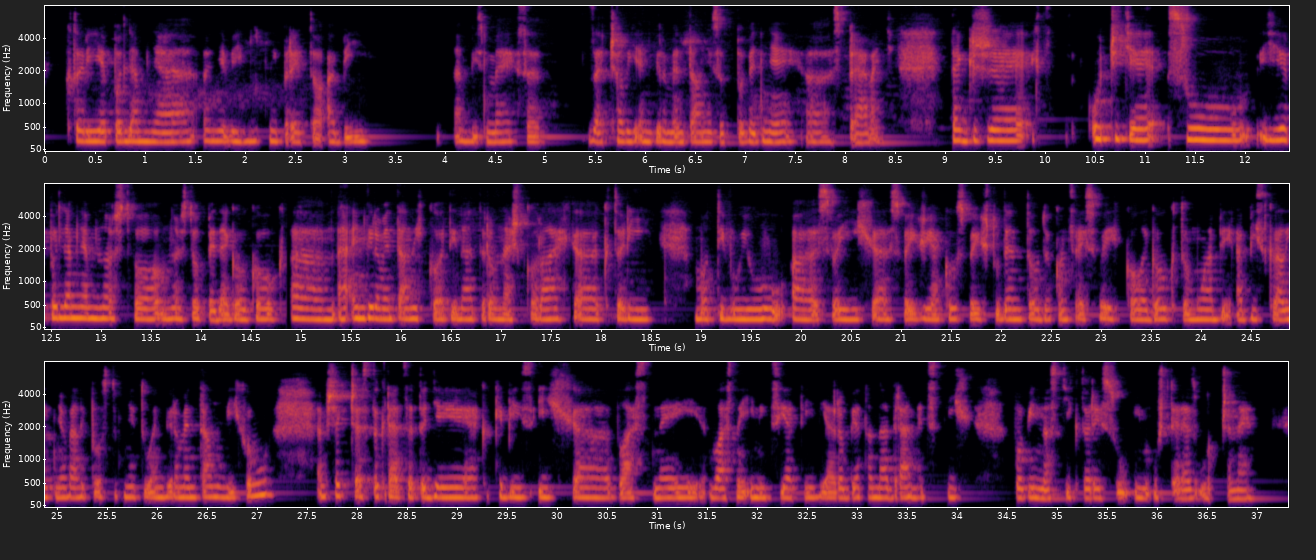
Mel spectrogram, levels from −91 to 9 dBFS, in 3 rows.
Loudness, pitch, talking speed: -27 LUFS, 205 Hz, 120 wpm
